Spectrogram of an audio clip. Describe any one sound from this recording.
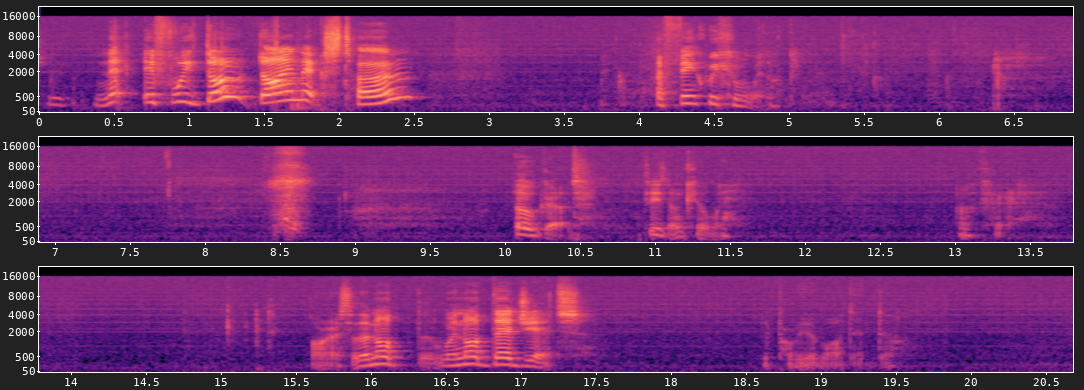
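A young woman talks in bursts into a close microphone, pausing between phrases.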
